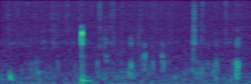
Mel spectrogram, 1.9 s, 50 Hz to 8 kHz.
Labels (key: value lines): label: biophony, grazing
recorder: SoundTrap 600 or HydroMoth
